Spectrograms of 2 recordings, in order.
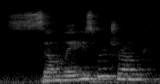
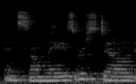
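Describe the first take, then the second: First: Put-on slow, lifted drunk-party energy; like the lively half of the party; high-energy drunk. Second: Mellow, low-energy delivery; like the chilled-out half of the party; low-energy stoned. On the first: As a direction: draw it out with lively tipsy energy. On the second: Acted. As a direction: let the energy drop, as if stoned. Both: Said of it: "energy levels for those two things are very different".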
